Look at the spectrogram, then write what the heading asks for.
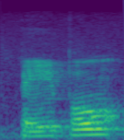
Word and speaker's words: Babel: next up we have Babel I'm gonna is it people or is it but I'm gonna say Babel because I feel like most people say it like that so I'm gonna be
